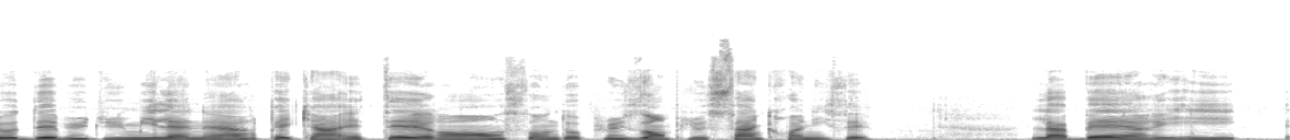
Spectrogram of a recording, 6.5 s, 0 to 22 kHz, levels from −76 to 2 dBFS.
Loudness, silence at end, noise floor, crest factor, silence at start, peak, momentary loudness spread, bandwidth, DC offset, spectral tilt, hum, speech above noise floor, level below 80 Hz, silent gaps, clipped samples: -25 LUFS; 0.25 s; -51 dBFS; 16 dB; 0 s; -10 dBFS; 10 LU; 13 kHz; under 0.1%; -5 dB/octave; none; 26 dB; -56 dBFS; none; under 0.1%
